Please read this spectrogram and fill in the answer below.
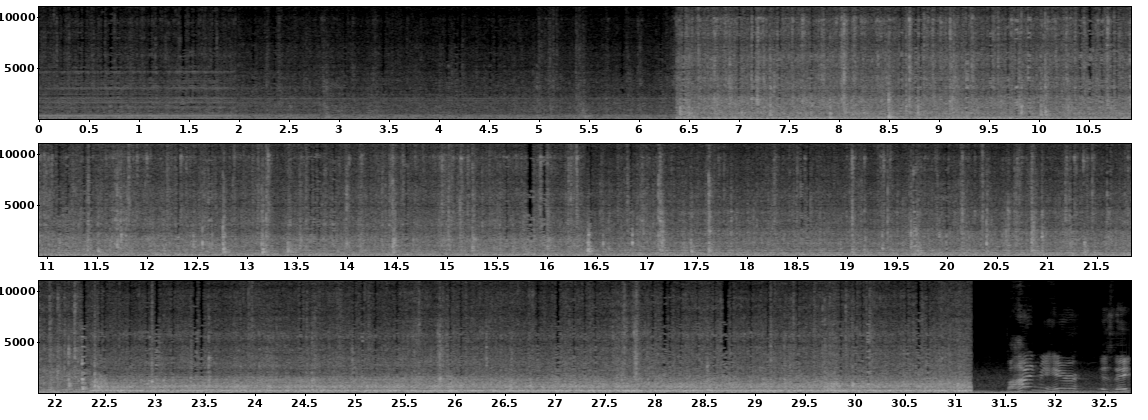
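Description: Hard-rock ore processing machinery running. It starts as a steady motor hum while crushed rock slides along a vibrating feeder. About six seconds in it turns suddenly much louder: crushed rock clattering with many sharp cracks. In the last quarter a heavier droning hum joins in.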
